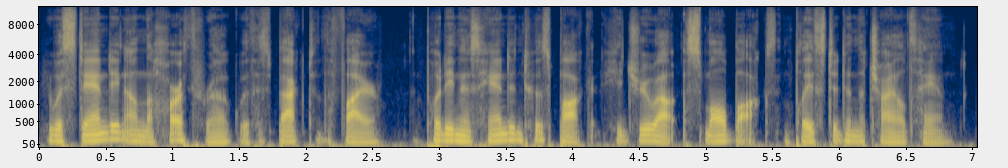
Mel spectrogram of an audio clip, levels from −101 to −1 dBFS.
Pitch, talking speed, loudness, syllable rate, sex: 95 Hz, 275 wpm, -22 LUFS, 5.9 syllables/s, male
